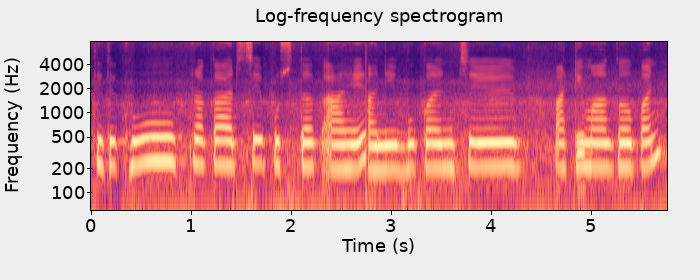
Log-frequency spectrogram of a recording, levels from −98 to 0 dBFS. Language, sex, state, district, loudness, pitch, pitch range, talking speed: Marathi, female, Maharashtra, Pune, -10 LUFS, 215 Hz, 205-225 Hz, 95 wpm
